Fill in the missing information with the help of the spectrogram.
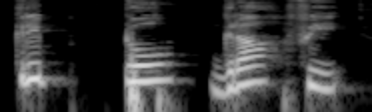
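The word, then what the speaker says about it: cryptography: अगर आपको आखिरी में पी एच वाई लिखा मिले तो हम लोग पढ़ते हैं फी। क्या पढ़ते हैं? फी। तो हमारी पूरी मीनिंग क्या बनी? क्रिप्टोग्राफी।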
